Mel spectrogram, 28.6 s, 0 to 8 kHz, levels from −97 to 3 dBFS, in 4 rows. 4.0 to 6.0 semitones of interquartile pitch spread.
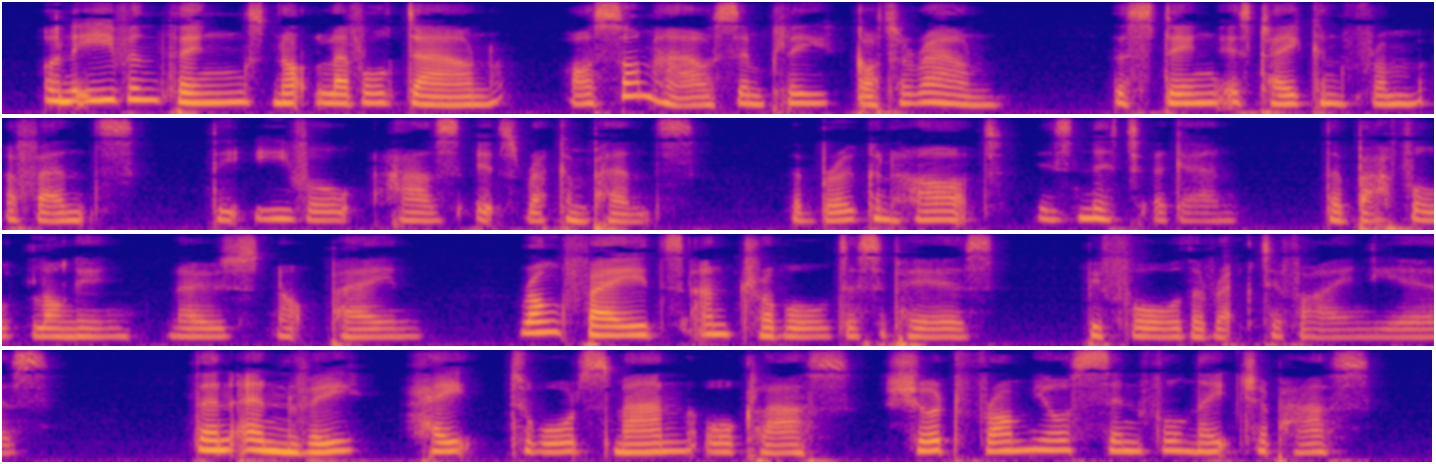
No: average, 3.2 semitones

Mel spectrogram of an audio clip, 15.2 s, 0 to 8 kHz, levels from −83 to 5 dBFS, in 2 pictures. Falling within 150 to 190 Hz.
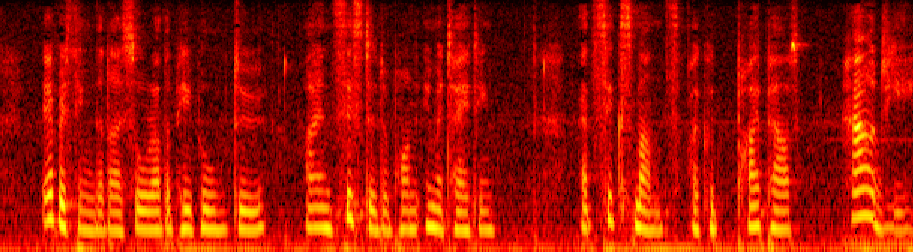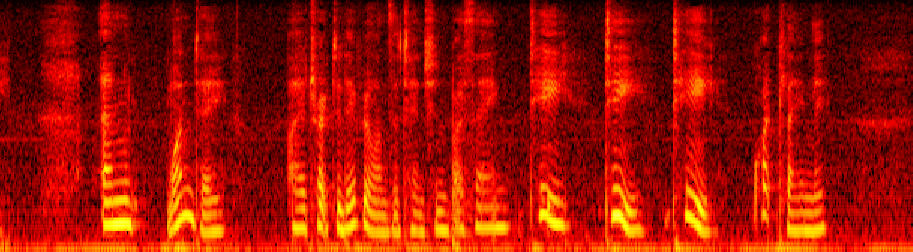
Yes: medium, 185 Hz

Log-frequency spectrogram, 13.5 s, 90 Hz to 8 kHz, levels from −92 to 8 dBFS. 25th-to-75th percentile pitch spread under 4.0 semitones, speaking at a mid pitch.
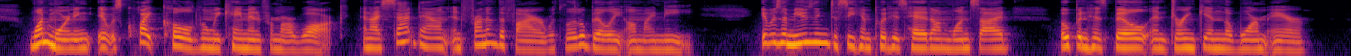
Yes: average, 3.6 semitones; medium, 180 Hz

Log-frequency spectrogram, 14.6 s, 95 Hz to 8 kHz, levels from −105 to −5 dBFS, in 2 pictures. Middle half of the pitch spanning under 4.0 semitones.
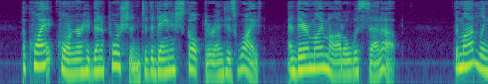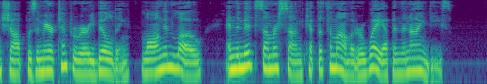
No: average, 4.8 semitones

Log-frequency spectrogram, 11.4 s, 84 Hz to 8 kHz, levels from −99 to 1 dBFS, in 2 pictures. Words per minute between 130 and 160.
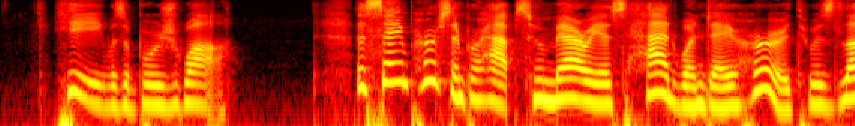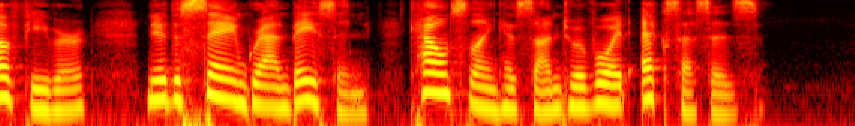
Yes: average, 155 wpm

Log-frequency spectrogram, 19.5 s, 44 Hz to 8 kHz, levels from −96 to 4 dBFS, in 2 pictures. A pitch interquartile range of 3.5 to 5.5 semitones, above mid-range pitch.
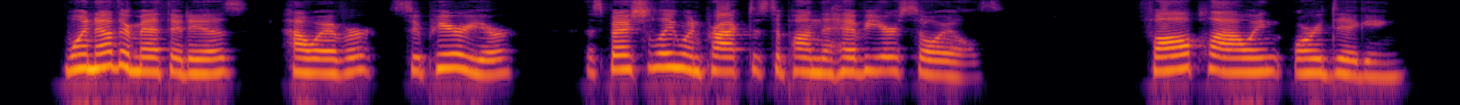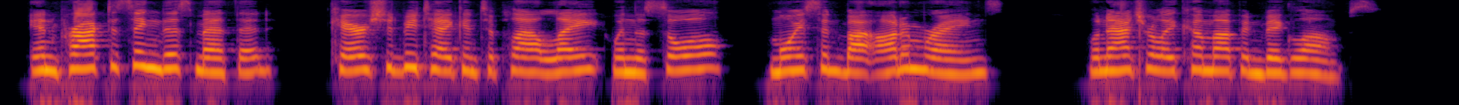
No: narrow, 2.5 semitones; high, 235 Hz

